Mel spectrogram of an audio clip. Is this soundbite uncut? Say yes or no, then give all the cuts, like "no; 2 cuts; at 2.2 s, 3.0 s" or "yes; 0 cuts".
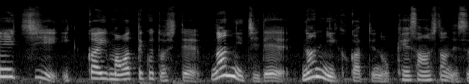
no; 2 cuts; at 2.1 s, 3.0 s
